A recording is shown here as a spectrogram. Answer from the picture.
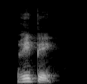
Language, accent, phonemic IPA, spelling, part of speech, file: French, France, /ʁi.pe/, riper, verb, LL-Q150 (fra)-riper.wav
- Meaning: 1. to slip 2. to go away, to take off 3. to scrape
